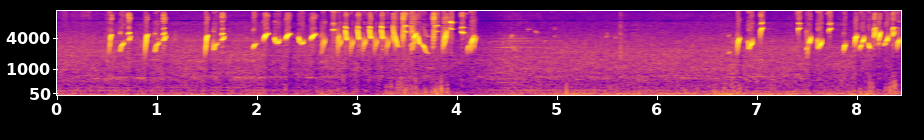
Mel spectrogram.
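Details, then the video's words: Médéa wild European goldfinch giving a long run of rapid, tinkling chirps and buzzy trills for about four seconds, resuming after a pause, with low rumbling background noise. "تغريد حسون خلوي(المدية)"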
